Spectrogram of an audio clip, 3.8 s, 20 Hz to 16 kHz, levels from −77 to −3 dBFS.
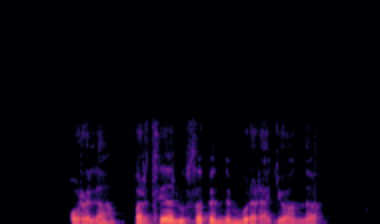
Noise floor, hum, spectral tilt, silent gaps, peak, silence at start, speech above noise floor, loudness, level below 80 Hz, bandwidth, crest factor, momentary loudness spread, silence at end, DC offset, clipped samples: -82 dBFS; none; -8 dB/octave; none; -12 dBFS; 0.7 s; 52 dB; -31 LUFS; -54 dBFS; 7.8 kHz; 20 dB; 9 LU; 0.6 s; under 0.1%; under 0.1%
